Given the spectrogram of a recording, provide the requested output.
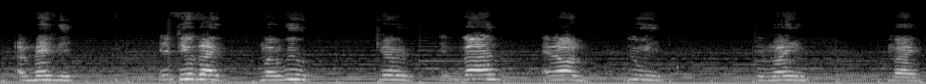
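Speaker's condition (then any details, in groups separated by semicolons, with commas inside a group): Cerebral palsy; present from birth; 32 years with condition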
